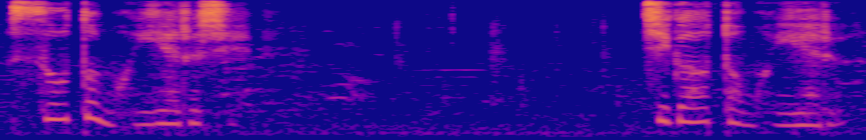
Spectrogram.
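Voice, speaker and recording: A woman voicing a hushed, secretive teen girl. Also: fairly high pitch, normal speed, a little hiss or hum, close to an everyday voice. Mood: soft. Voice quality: soft, hushed. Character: gentle, secretive teenage girl, soft-spoken. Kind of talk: anime game voice acting. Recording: voice clip played from a game.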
